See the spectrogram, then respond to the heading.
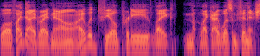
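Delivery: plain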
